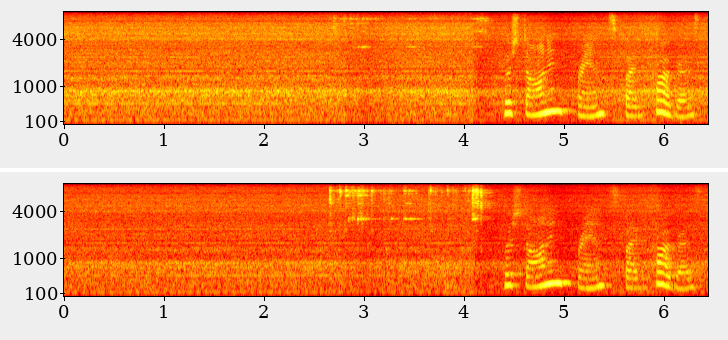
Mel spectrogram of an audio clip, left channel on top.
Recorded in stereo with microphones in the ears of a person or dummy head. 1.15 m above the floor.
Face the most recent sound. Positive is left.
turn(degrees=65)  # may be behind; listen again after turning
